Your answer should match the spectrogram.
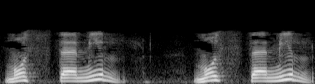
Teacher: نضغط على ما قبل الحرف الأخير قليلا، بحيث لما نصل إلى الحرف الأخير نصل عليه بقوة، هكذا مستمر مستمر بهذا الضغط، ولا نقول مستمر هكذا مخففة كأنها حرف واحد، هذا لا يصح. · Term: النبر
